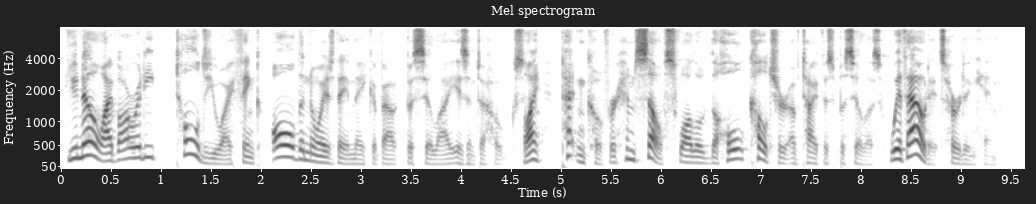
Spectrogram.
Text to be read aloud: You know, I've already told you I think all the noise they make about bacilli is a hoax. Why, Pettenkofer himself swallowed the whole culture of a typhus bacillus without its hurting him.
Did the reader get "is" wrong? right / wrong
wrong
